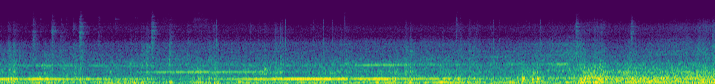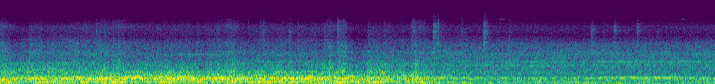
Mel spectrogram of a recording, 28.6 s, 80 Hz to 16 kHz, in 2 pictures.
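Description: Interior running noise of a Tobu 10030 series electric train at speed: a steady rumble of wheels on rail, with a few steady hum tones and scattered rail clicks. The rumble grows louder through the middle and eases again near the end.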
